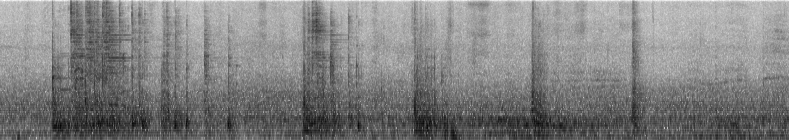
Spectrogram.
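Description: Metal clamps come off an interior door with a series of sharp clanks, knocks and rattles at irregular intervals, close and loud over a steady low background hum.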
